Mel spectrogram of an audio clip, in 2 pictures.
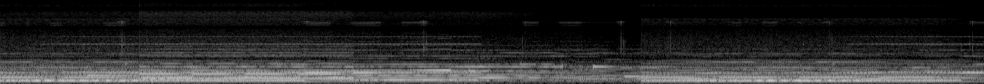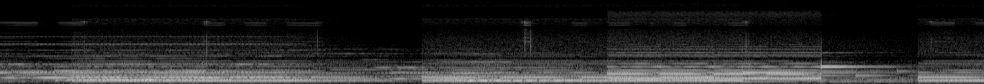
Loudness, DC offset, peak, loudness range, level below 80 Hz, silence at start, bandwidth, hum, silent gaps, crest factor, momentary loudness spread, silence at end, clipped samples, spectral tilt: -24 LUFS; under 0.1%; -10 dBFS; 4 LU; -58 dBFS; 0 s; 19 kHz; none; none; 14 dB; 10 LU; 0 s; under 0.1%; -8.5 dB/octave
